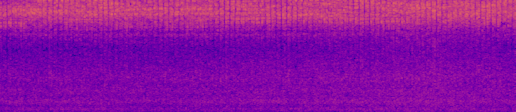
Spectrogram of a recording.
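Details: Night grasshopper chorus: a dense, even, very high-pitched buzz with a rapid pulsing texture, steady in loudness throughout.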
